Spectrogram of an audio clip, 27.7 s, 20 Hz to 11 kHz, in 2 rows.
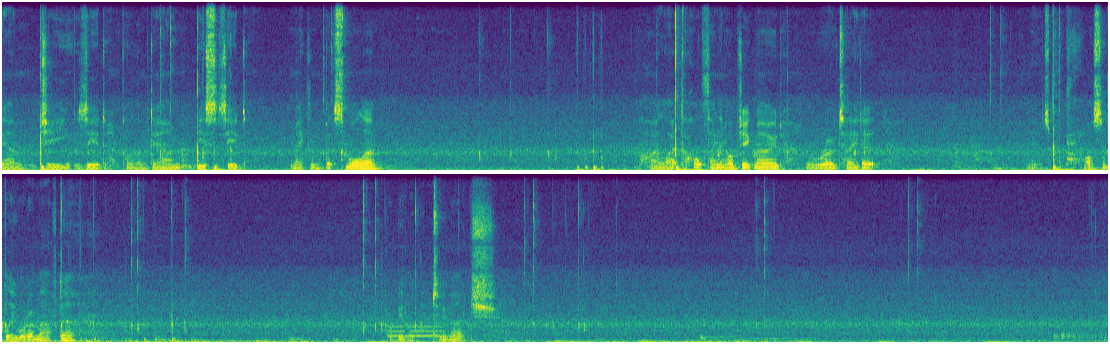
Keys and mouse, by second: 6.9 a, 7.2 a, 8.2 Tab, 10.5 r, 12.9 Tab, 13.4 a, 14.8 c, 15.4 a, 23.1 g.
